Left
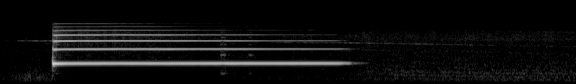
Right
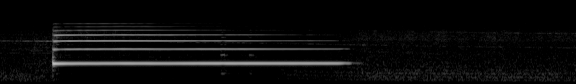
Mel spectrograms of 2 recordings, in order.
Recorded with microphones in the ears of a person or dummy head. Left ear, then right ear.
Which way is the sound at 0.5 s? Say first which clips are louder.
Left 6 dB; 30° left (ahead or behind).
